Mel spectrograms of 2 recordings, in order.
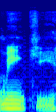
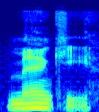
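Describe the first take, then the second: First: The first vowel sounds like 'min'. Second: The first vowel sounds like 'man'. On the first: The speaker calls it wrong. "not minky" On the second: The speaker calls it right.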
